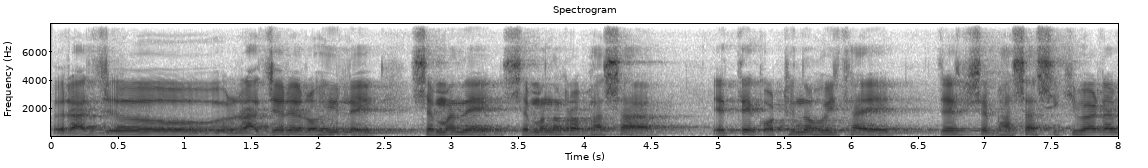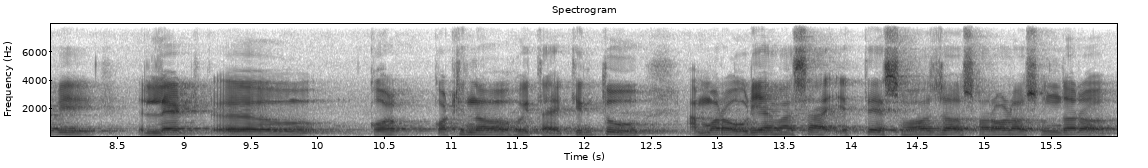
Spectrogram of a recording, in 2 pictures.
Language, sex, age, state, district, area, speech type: Odia, male, 45-60, Odisha, Ganjam, urban, spontaneous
